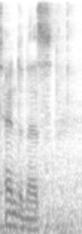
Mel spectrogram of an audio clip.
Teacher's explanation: the N in tender, you usually hold out for a bit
